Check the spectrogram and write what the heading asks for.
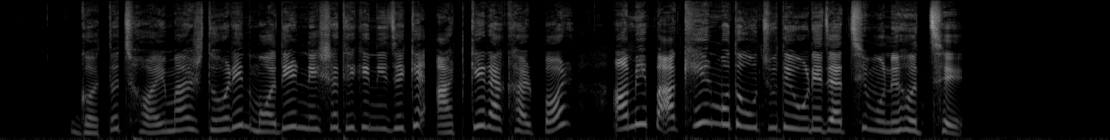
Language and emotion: Bengali, happy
